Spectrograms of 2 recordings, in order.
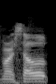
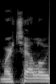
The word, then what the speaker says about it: Marcelo: tell me have I is Marcelo the correct pronunciation of your name is it Marcelo do I am I getting it right Marcelo Marcel is perfect Marcelo is too Italian okay and my last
